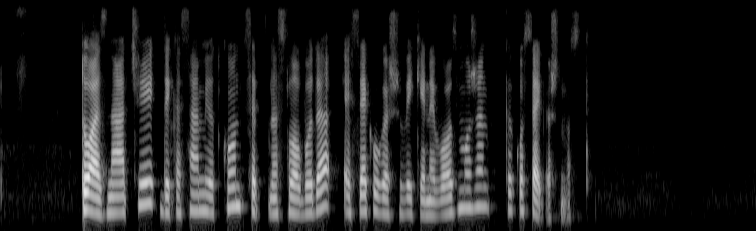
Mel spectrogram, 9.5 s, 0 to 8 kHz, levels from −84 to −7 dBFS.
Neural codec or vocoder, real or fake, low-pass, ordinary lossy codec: codec, 24 kHz, 3.1 kbps, DualCodec; fake; 7.2 kHz; Opus, 24 kbps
